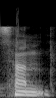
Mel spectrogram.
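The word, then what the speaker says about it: Zahn: আর জেড এটার উচ্চারণ হলো টিএস এর মতো সেট, সেট লাইক সান, সান মানে হলো আপনার দাঁত।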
